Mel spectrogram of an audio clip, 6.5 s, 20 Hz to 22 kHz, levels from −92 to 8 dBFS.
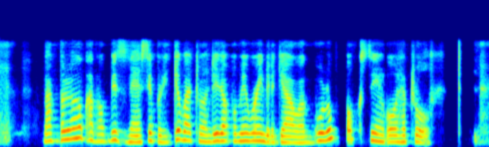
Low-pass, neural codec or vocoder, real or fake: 7.2 kHz; codec, 16 kHz, 0.5 kbps, FunCodec, trained on Chinese and English, 25 frames a second; fake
